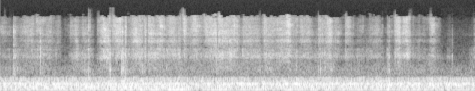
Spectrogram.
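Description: Trading cards being slid and shuffled through the hands: faint, scattered card-on-card scrapes and soft flicks as they are sorted one behind another. A low steady hum runs underneath.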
